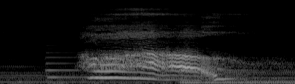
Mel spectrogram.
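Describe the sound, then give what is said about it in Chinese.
A small child gives a long yawn: a drawn-out voiced moan over breathy noise that swells, wavers, and then drops away at the end. “这时，小四子的一声哈欠声将陷入沉思之中的众人都拉了回来。”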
